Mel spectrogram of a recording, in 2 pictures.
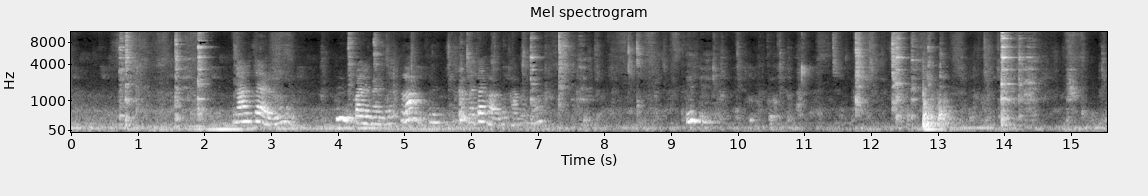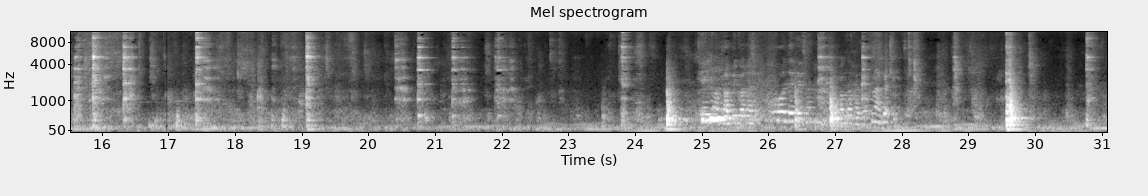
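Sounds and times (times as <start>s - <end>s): spoons clinking on ceramic bowls: 0.6s - 2.3s, 4.2s - 7.9s, 11.8s - 19.4s, 20.3s - 22.4s, 26.4s - 29.1s, 30.6s - 31.0s.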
